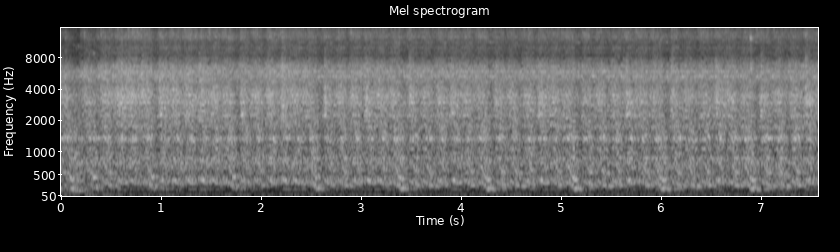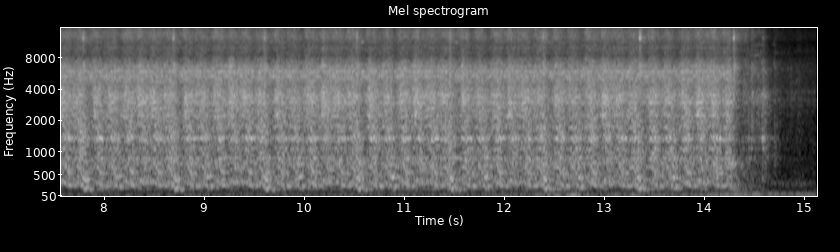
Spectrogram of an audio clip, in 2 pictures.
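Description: Engine of a 1941 GMC truck, unstarted for 20 years, cranking over and over on the starter, a loud rhythmic chugging churn that runs steadily without catching and then stops abruptly.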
